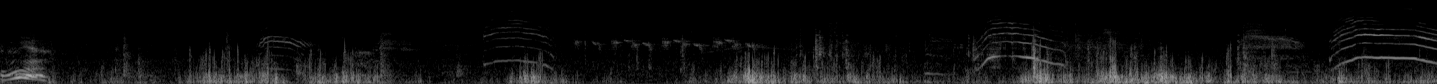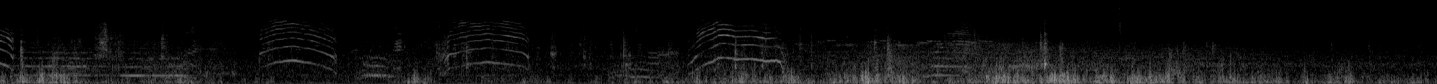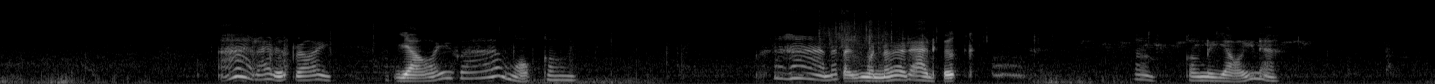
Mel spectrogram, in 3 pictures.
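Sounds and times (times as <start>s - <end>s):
kitten meowing: 2.6s - 3.1s, 4.8s - 5.6s, 9.7s - 10.7s, 12.5s - 14.6s, 16.9s - 19.8s, 20.7s - 22.3s.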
